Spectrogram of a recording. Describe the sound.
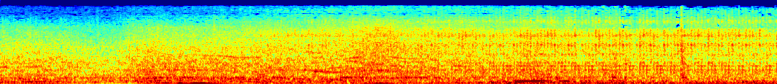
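Taxi engine idling, a low, steady rumble that stays faint and even from start to finish with no other clear sounds over it.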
